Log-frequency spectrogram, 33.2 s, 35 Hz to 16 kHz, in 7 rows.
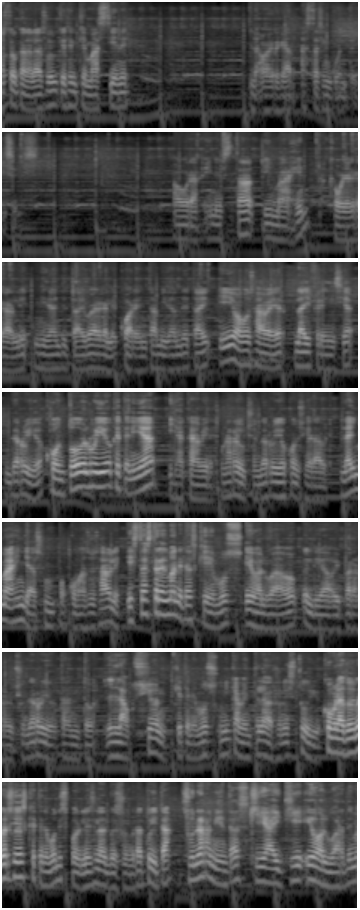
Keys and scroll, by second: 10.9 KP_0, 10.9 Return, 14.3 shift+d, 16.7 shift+d, 18.8 d.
